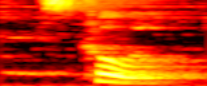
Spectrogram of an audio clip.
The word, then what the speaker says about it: school: use of silent letters school here H is silent doubt here B is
